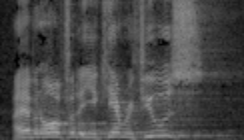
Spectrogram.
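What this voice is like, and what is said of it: New York accent, Godfather mobster impression. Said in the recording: “I'm going to use my New York accent to its best ability here ... I'm going to twist it a little bit, because we're going to talk about the Godfather. You remember Michael Corleone?”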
